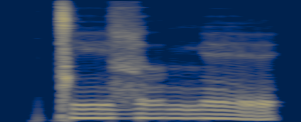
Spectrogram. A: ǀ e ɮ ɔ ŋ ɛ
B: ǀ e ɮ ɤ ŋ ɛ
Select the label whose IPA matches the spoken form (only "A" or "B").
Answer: B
